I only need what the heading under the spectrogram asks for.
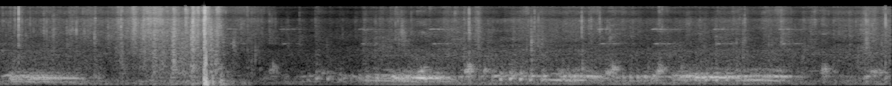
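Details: Low, rolling pigeon cooing in several rounded phrases, interrupted early by a loud thud, then steady murmuring coos with light clicks.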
